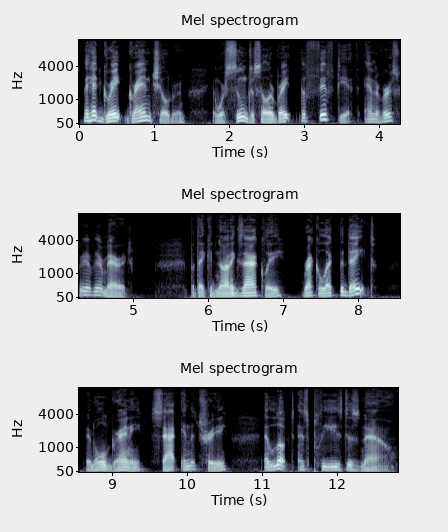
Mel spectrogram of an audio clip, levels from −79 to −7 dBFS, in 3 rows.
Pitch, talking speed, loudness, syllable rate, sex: 110 Hz, 175 wpm, -21 LUFS, 5.5 syllables/s, male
